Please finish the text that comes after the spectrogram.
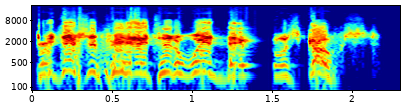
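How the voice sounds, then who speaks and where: A man's voice: extremely high pitch, fairly quick, bright, forceful tone, slightly rough. Joking, slangy tabletop player man. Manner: joking, slangy, repeats words. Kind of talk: casual tabletop game chat.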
